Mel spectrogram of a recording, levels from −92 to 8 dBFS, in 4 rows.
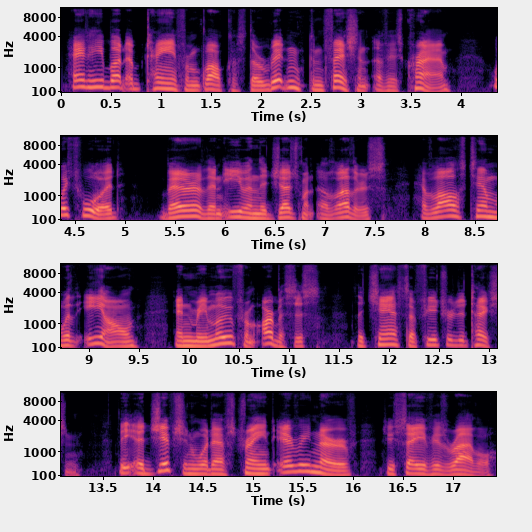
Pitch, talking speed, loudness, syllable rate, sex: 150 Hz, 160 wpm, -20 LUFS, 5.0 syllables/s, male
